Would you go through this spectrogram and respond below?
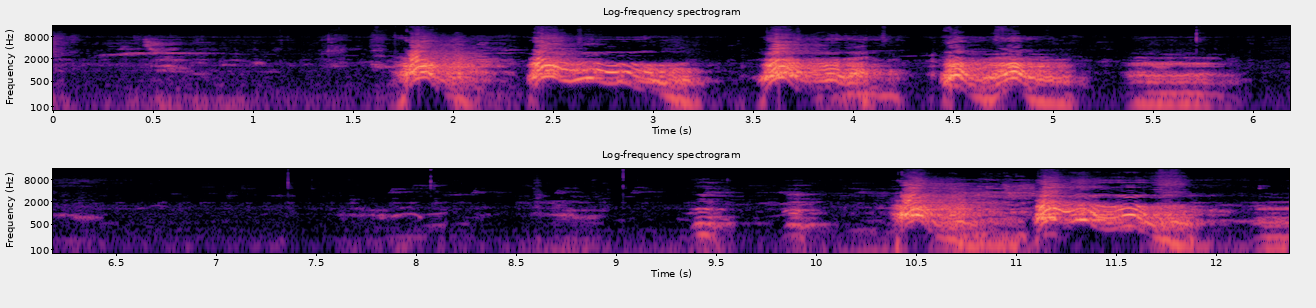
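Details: Dogs fighting on grass, giving loud harsh barks in two bursts: five rapid barks, a pause of about three seconds with faint yips, then another run of heavy barks.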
